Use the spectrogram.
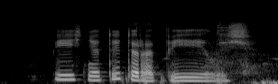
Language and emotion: Russian, sad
